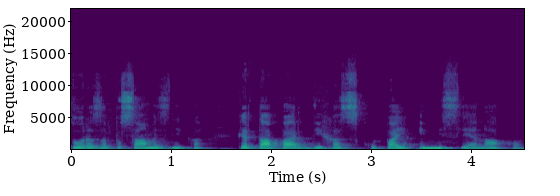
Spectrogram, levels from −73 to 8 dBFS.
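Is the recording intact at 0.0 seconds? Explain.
No. At 0.0 s, as throughout, this is low-bitrate audio saved at a high bitrate. The speech keeps artefacts of a likely earlier low-rate encode, and the spectrogram is empty above 18.5 kHz.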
